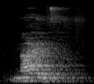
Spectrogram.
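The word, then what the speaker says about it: knife: देखते हैं वाइफ leaf नाइफ देखि अगर एन के पहले के आता है तो के साइलेंट रहता है ए आया य पर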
